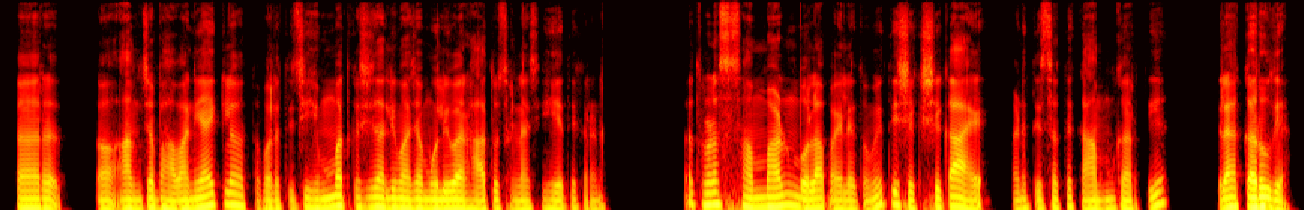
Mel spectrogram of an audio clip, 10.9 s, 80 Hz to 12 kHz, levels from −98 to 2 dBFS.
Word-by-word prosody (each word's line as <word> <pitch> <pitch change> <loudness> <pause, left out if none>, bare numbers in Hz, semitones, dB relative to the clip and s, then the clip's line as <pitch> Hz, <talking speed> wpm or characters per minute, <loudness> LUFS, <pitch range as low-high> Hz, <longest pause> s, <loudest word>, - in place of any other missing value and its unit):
तर 105 -1 +2 0.3
अ, - - -4 0.2
आमच्या 100 +2 0
भावाने 100 0 +2
ऐकलं. 135 +2 +1
तर 120 - -15
ते - - -10
बोलले, 100 0 -2
"तिची 105 +2 -6
हिंमत 110 +4 +2
कशी 115 -1 -4
झाली, 110 -2 +3
माझ्या 105 -1 +2
मुलीवर 100 0 +3
हात 95 +3 -2
उचलण्याची 95 0 -5
हे 95 0 -1
ते 105 - -9
करणं." 100 -2 -9
तर - - -18 0.7
म्हंटलं, 145 -2 -7
"थोडंसं 145 0 +1
सांभाळून 120 +3 +2
बोला 105 0 +3
पहिले 95 0 -1
तुम्ही, 105 +8 -1
ती 145 - +1
शिक्षिका 110 +1 -1
आहे 100 -2 +2 0.3
आणि 100 +1 -3
तिचं 100 +1 -4
ते - - -2
काम 95 +1 -1
करतीय, 105 +6 -2
तिला 115 -8 -2
करू 115 0 +8
द्या." 95 -4 0
105 Hz, 205 wpm, -24 LUFS, 100-115 Hz, 0.7 s, करू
